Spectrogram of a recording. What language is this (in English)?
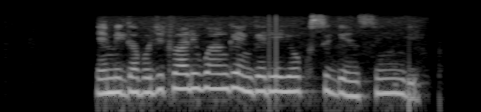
Ganda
